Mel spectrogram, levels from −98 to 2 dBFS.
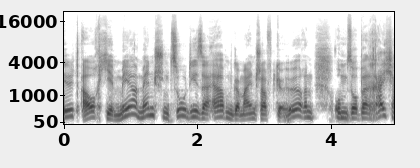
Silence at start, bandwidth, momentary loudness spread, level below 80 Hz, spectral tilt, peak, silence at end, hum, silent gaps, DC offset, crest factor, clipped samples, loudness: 0 s; 19 kHz; 4 LU; under -90 dBFS; -4.5 dB/octave; -12 dBFS; 0 s; none; none; under 0.1%; 22 dB; under 0.1%; -33 LUFS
